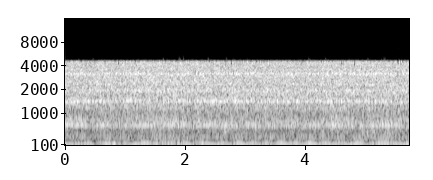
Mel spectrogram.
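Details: 1991 Mazda RX-7 S5 NA street-ported rotary with headers and possibly Racing Beat cat-back: uneven lumpy idle with low drone and occasional exhaust pops (afterburn); cause unknown, owner doubts vacuum leak.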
